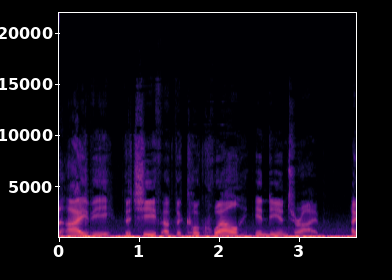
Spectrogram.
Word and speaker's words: Coquille: is Chief Don Ivy the chief of the Koch well Indian tribe I said it right you did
